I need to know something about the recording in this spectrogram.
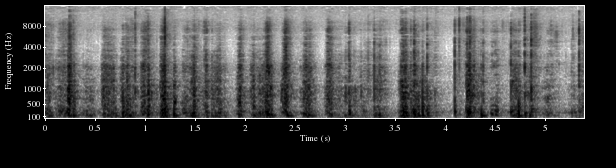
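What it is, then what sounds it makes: Foil-coated scratch-off map being scraped. A pink scraper rubs and scratches the foil coating of a flat, foil-coated paper scratch-off map. Quick, dry scraping strokes come in rapid bursts with bright, crackly texture and a faint low body. Each stroke ends almost at once, leaving a steady patter of scratching.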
